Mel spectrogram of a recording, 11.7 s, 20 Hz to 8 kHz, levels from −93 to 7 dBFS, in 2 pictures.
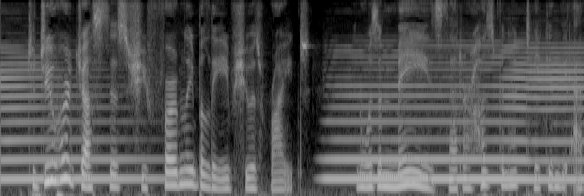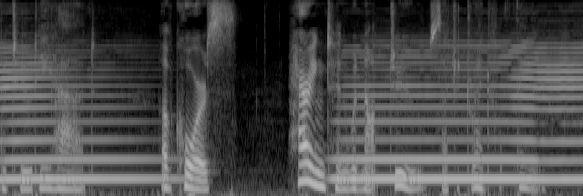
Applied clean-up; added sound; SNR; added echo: none; Wind instrument, woodwind instrument; 0 dB; none.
